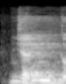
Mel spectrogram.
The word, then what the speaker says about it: जन्तोः: यहाँ जन्तोः विसर्ग का भी उच्चारण है, जंतो अकेला नहीं, जंतोः।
